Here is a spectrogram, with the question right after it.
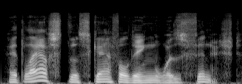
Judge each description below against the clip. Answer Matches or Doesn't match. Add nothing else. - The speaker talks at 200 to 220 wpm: Doesn't match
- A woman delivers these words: Doesn't match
